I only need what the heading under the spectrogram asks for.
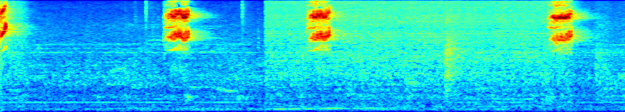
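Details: Gouldian finches, a pet pair at home, calling mate: four short high buzzy notes spread unevenly, roughly every one to two seconds, over quiet indoor hum and a faint low rumble.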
